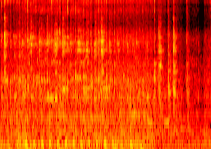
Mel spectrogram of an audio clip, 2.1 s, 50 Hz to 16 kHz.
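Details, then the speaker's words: 70cc motorcycle engine idling with a fast, light metallic rattle riding on its beat, identified as timing chain noise before the timing chain repair. "जो आवाज़ आप सुन रहे हैं, ये आवाज़ आपको आ रही है, ये टाइमिंग चेन की आवाज़ है।"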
